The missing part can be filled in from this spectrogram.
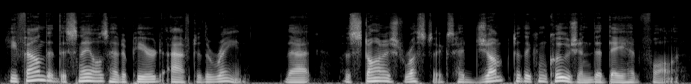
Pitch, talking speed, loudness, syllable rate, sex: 125 Hz, 190 wpm, -19 LUFS, 5.5 syllables/s, male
